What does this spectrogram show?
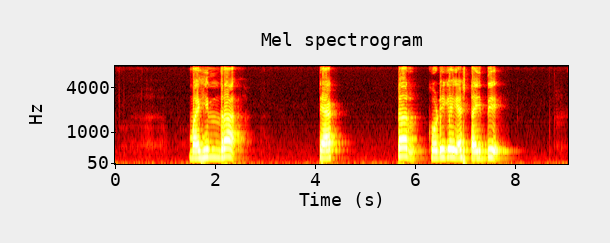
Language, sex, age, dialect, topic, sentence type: Kannada, female, 31-35, Dharwad Kannada, agriculture, question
